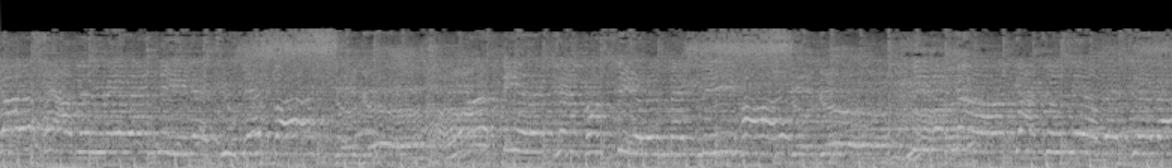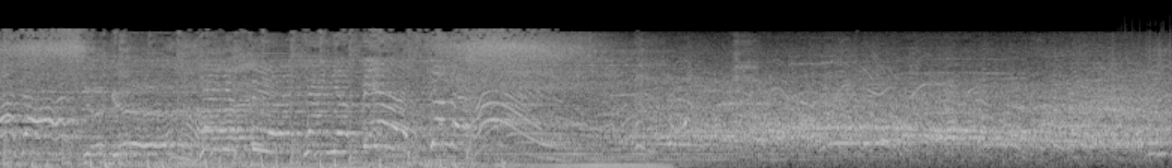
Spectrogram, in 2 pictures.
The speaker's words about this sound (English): I choose to think that applause is for us for playing great songs and talking about Rolf Harris. Oh, I thought you meant that applause was for us before we've done anything.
